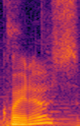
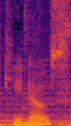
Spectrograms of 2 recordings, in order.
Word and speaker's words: Qeynos: well welcome to the city of kwai nose or some people call it ki nose however you want to pronounce it I know it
